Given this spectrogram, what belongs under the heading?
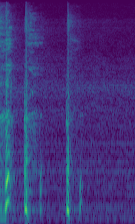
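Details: An adult man chokes on bread he was eating while his wife spoke to him. Three sharp, harsh coughs come in quick succession, each followed by a short catch. The choking is acted.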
